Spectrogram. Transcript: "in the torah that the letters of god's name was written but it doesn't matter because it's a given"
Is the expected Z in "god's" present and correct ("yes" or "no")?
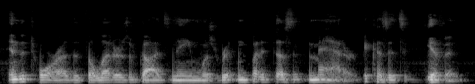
yes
